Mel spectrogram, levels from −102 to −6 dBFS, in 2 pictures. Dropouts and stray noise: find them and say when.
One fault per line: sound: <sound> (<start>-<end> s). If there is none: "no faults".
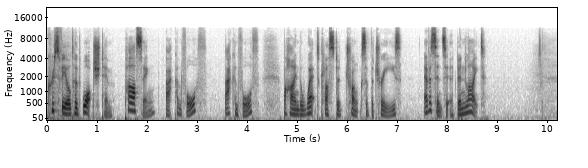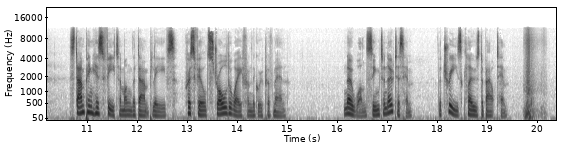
sound: whoosh (19.7-20.2 s)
